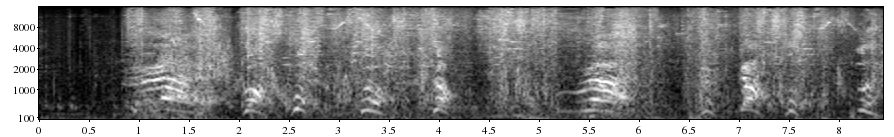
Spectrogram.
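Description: Weapon blows strike with heavy thuds.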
